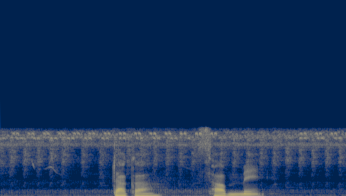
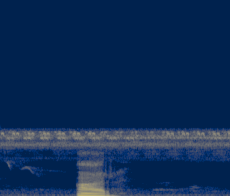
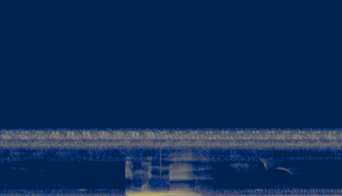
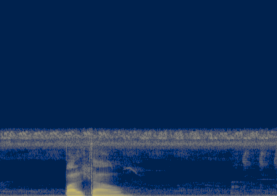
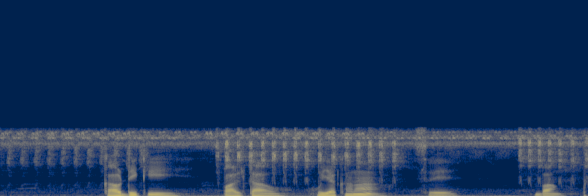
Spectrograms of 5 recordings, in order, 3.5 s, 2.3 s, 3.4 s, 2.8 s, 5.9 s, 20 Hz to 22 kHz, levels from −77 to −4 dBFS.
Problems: background sounds at intervals, background conversations at intervals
